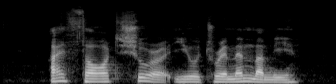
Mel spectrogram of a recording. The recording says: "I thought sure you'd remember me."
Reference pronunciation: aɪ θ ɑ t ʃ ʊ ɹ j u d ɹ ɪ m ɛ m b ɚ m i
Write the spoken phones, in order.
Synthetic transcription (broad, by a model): aɪ θ ɑ t ʃ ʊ ɹ j u d ɹ ɪ m ɛ m b ɚ m i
